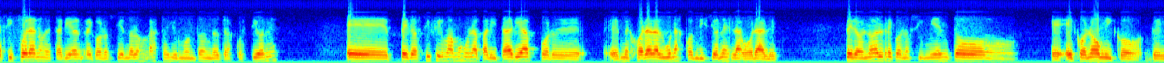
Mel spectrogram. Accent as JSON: {"language": "Spanish", "region": "Mendoza", "country": "Argentina", "said": "tenemos que salir como pueblo mendocino en su conjunto a rechazarla"}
